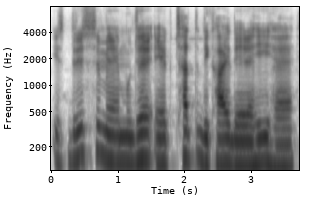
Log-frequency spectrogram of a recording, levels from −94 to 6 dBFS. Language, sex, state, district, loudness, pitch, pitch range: Hindi, male, Jharkhand, Ranchi, -18 LUFS, 125 Hz, 120-145 Hz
